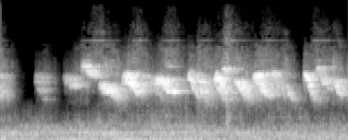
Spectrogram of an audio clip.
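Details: Male white-eye opening song: a few soft separate chirps building into a fast, continuous high warble of thin, tumbling notes.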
